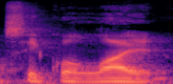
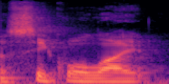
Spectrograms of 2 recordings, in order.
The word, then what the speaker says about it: SQLite: That's pronounced in several different ways. I I usually call it SQLite or SQLite 3.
